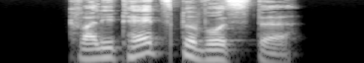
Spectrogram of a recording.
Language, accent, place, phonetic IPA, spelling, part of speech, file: German, Germany, Berlin, [kvaliˈtɛːt͡sbəˌvʊstə], qualitätsbewusste, adjective, De-qualitätsbewusste.ogg
- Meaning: inflection of qualitätsbewusst: 1. strong/mixed nominative/accusative feminine singular 2. strong nominative/accusative plural 3. weak nominative all-gender singular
